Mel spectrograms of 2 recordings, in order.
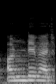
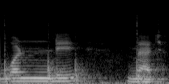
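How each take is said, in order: First: The word 'one' begins with a vowel sound. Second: The word 'one' begins with a w sound. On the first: The speaker calls it wrong. "आपण याला अंडे match म्हणत नाही" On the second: The speaker calls it right. "आपण असं उच्चारण करतो"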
